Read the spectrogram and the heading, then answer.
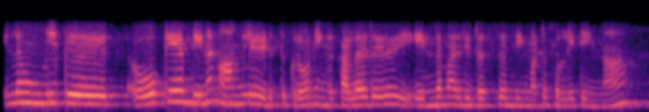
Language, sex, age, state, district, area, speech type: Tamil, female, 18-30, Tamil Nadu, Krishnagiri, rural, conversation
